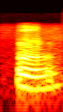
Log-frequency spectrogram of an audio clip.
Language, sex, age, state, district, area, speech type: Santali, male, 30-45, West Bengal, Purulia, rural, conversation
